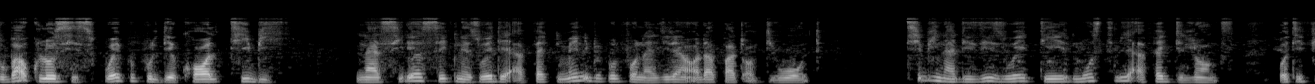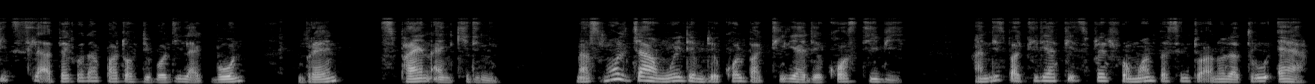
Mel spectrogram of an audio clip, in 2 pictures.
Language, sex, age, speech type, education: Nigerian Pidgin, male, 15-29, spontaneous, tertiary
